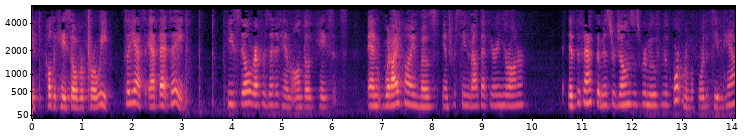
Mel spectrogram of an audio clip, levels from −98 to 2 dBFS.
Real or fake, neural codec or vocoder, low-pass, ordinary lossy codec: fake; codec, 24 kHz, 0.5 kbps, DualCodec; 5.4 kHz; MP3, 24 kbps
